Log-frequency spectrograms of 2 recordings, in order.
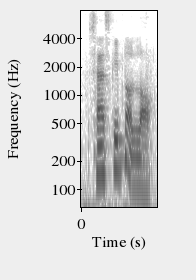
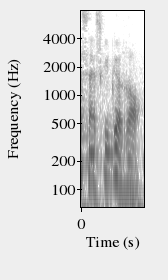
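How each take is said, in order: First: "ロ" in "サンスクリットのロ" starts with an English L; tongue touches upper teeth on "ロ"; L sound. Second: "ロ" in "サンスクリットのロ" starts with an R; tongue stays low on "ロ"; R sound. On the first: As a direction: make the final "ロ" a la. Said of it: "英語のLがサンスクリットのロ". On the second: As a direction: make the final "ロ" a ra. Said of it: "英語のR". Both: Shown as a demonstration.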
